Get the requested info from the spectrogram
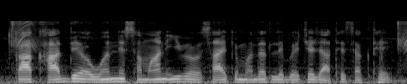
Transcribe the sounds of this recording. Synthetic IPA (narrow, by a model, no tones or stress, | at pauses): kakʰaːd̪jəuənjəsəmaːniʋjəʋsaːjkeməd̪əd̪lebeːt͡ʃed͡ʒaːt̪ʰesɐkt̪ʰeː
